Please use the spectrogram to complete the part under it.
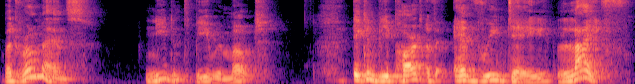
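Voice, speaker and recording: Theatrical man, swooping pitch, roomy sound. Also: sing-song, warm tone. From Alaska. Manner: florid, mock-genteel, dramatic emphasis and pauses. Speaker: host reading aloud from a book. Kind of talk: comedic theatrical book reading with asides to viewers. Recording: roomy, echoey room sound.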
